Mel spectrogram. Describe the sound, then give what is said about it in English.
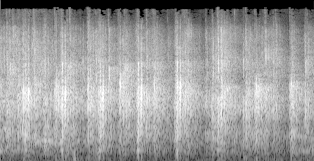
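An audience breaks into warm applause welcoming newcomers, a dense, steady patter of many hands clapping for about three seconds with a slight rhythmic pulse and no voices. “So let's welcome anybody that's new in the room.”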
